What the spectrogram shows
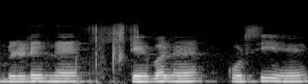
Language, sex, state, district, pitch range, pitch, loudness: Hindi, male, Punjab, Pathankot, 135-140 Hz, 135 Hz, -16 LUFS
